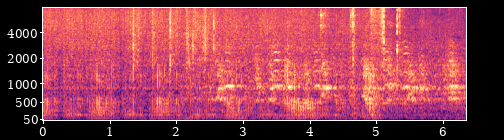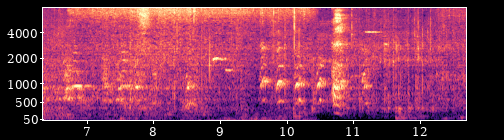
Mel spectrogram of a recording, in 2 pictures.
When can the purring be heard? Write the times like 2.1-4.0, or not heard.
0.0-8.7.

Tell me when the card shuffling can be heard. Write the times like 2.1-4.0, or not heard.
1.3-2.6, 4.5-5.5, 9.2-10.2.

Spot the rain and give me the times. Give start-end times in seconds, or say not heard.
2.2-12.6.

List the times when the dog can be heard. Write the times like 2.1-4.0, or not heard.
2.0-11.5.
